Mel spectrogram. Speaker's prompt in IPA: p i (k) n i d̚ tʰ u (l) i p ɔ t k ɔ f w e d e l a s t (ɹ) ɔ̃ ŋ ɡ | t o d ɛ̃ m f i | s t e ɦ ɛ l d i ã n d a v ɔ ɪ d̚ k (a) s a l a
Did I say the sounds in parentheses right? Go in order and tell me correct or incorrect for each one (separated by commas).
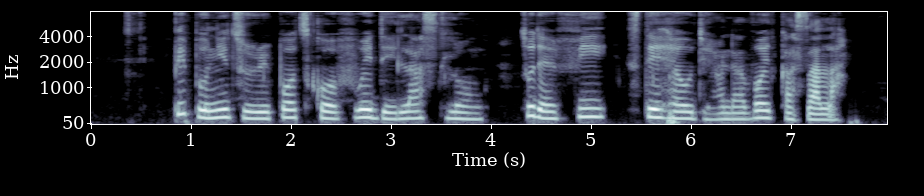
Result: incorrect, incorrect, incorrect, correct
